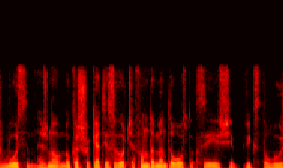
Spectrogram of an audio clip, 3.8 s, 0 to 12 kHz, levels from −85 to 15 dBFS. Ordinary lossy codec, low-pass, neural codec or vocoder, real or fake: AAC, 64 kbps; 7.2 kHz; codec, 16 kHz, 2 kbps, X-Codec, HuBERT features, trained on LibriSpeech; fake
